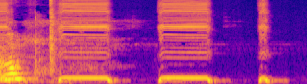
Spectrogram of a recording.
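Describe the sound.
An electronic alarm buzzer sounds: two loud, harsh half-second buzzes with a short gap, then a brief third blip. A voice speaks briefly just before the first buzz.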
